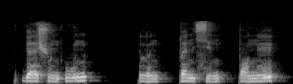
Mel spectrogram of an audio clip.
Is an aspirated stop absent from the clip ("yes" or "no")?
yes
